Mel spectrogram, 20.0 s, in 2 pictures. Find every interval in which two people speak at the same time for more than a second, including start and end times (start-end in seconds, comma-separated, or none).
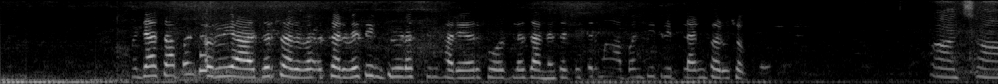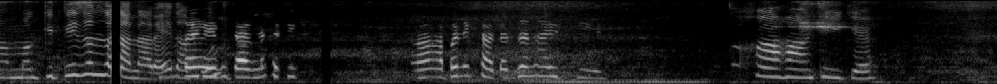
none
